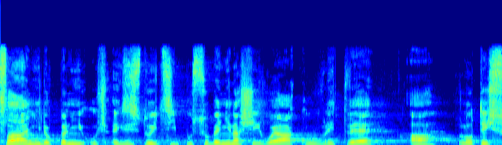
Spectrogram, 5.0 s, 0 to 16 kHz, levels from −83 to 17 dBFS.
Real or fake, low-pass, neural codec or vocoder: real; 10.8 kHz; none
